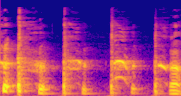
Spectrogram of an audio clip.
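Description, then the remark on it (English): A person with a dry throat coughs in a run of four harsh, rapid bursts, each with a rough throaty tail, fairly loud with brief gaps between them and no talking. “About to enter a coughing state.”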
